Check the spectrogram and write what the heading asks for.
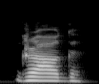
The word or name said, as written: grog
